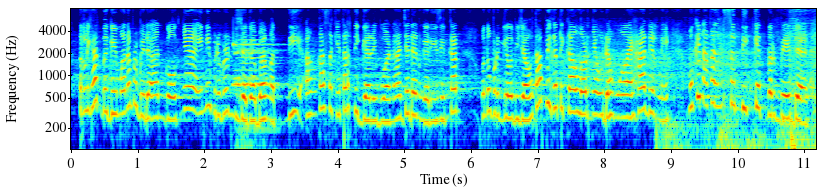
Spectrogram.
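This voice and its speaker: Fast, high-pitched Indonesian woman esports caster. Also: a little hiss or hum. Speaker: esports analyst commentator. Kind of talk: live analytical game commentary.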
